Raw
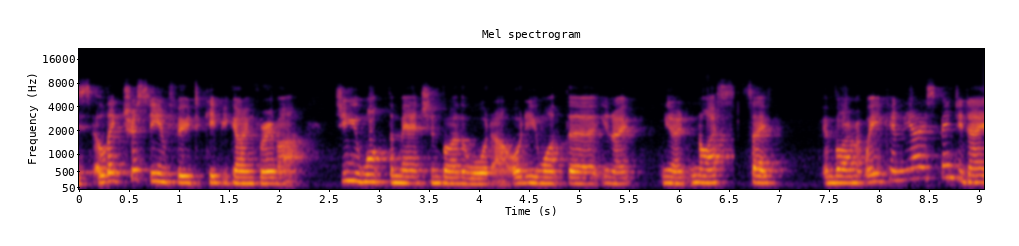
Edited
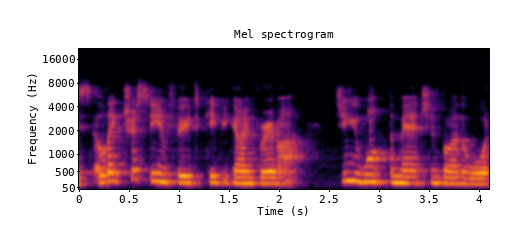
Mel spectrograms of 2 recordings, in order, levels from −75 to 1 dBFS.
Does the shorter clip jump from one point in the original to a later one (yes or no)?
no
